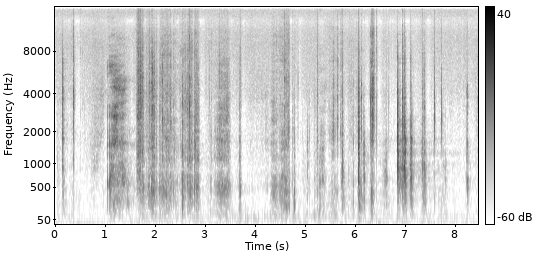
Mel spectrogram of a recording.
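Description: Metal jaws of a jump starter's negative jumper clamp scraping and clicking against steel as it is moved and clamped on to find a good ground, with a run of sharp clicks in the second half.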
